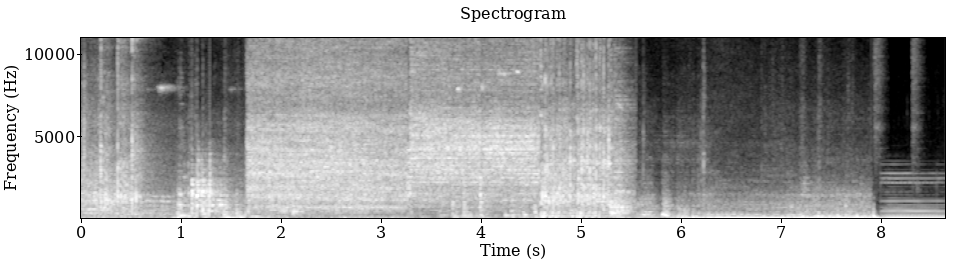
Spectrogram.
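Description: Tire-shop air tools at work: short rattling sounds at first, then a long steady hiss of compressed air lasting about four seconds, followed by a loud low rumble near the end.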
